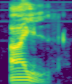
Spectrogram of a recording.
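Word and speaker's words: isle: D Iceland मतलब टापू आई एस एल ई आइल आयल मतलब बहुत से टापू वी आई एस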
